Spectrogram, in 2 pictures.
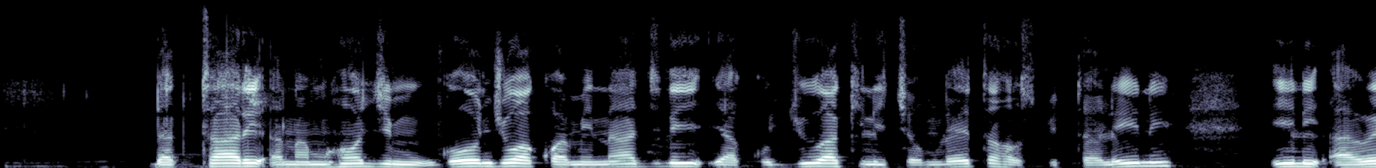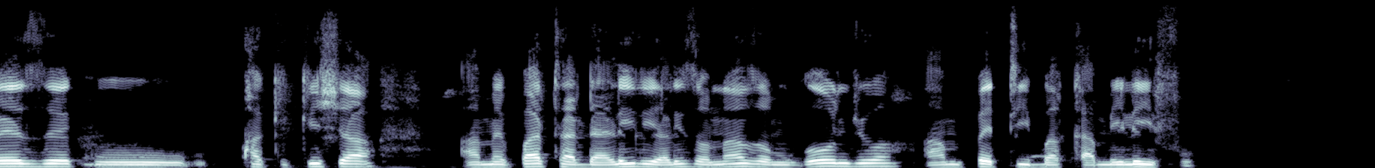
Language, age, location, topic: Swahili, 36-49, Nakuru, health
